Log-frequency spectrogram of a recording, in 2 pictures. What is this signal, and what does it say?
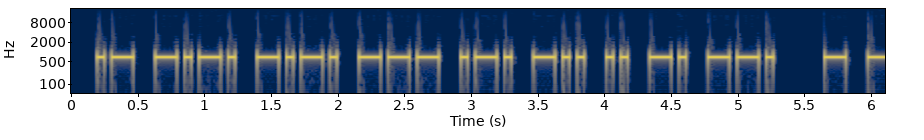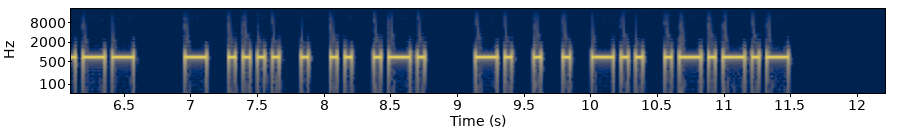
Morse code, heard as a keyed tone, about 22 wpm, 700 Hz. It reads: ACCORDING TO THEIR NEED.
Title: Sentences from Top 1000 Words - Review Part 4 - 22wpm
